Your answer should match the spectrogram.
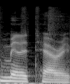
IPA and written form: ˈmɪl.ə.ter.i (military)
